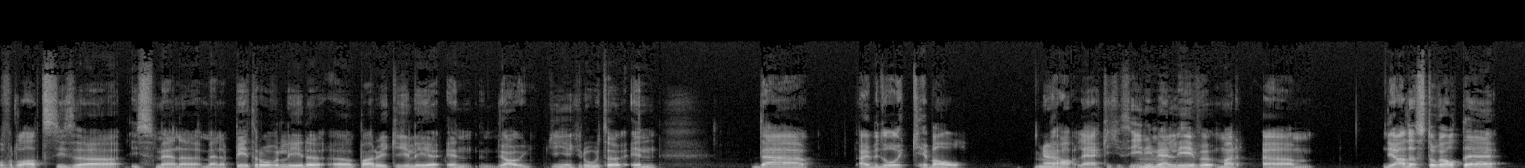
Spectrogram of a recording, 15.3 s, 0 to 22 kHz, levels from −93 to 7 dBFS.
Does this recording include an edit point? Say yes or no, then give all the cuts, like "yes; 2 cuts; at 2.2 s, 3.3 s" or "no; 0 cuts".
no; 0 cuts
